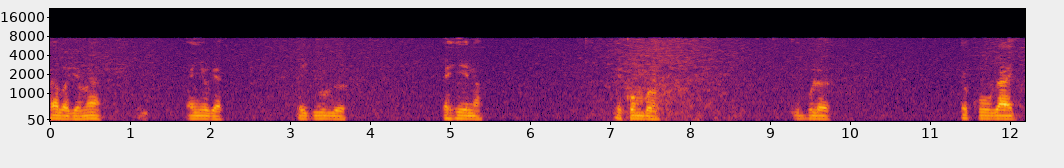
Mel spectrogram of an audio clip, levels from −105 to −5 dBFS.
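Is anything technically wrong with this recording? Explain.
Yes. There are noise suppressor artifacts throughout. The suppressor estimates the steady room noise, which sits about 12 dB below the speech, and pulls those bands down by about 21 dB frame by frame. The background sinks in pauses and rises under speech.

There is also speech cut by the noise suppressor at 1.09 to 1.22 s, 3.09 to 3.31 s and 9.25 to 9.5 s. Each time the suppressor mistook quiet speech for noise and turned it down with the background, by about 19, 15 and 21 dB. Those moments sound swallowed or faint for a fraction of a second.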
